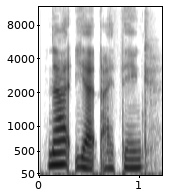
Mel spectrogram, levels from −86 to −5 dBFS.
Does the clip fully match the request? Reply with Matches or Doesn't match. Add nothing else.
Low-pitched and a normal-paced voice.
Doesn't match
